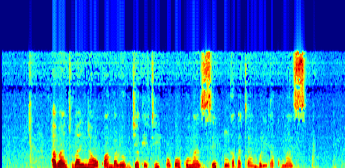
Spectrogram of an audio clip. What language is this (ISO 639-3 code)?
lug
